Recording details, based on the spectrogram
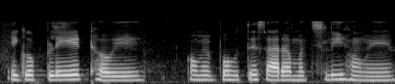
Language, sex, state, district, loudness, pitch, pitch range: Chhattisgarhi, female, Chhattisgarh, Sarguja, -16 LUFS, 210 Hz, 200-220 Hz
